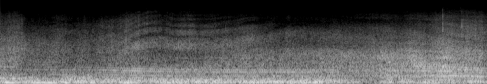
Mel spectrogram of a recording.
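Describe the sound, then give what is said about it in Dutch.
Steady engine roar from cars on a racing circuit, a dense low rumble with harmonic whine layered above, holding loud and continuous for about five seconds with no talking. “heel even een kort momentje nemen om te laten horen de ambiance van het feit dat we op het circuit zitten.”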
